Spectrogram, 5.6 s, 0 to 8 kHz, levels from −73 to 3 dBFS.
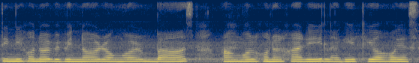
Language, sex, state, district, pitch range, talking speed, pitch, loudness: Assamese, female, Assam, Kamrup Metropolitan, 250-265 Hz, 95 wpm, 255 Hz, -12 LUFS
